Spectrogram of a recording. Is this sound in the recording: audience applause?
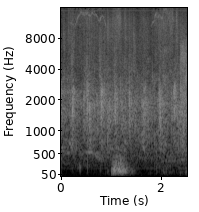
yes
